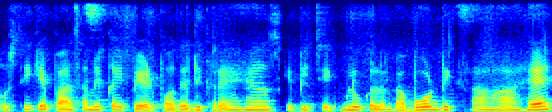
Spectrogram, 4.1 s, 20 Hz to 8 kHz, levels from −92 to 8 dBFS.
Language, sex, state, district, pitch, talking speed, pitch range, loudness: Hindi, female, Delhi, New Delhi, 210 Hz, 290 wpm, 195-215 Hz, -21 LUFS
